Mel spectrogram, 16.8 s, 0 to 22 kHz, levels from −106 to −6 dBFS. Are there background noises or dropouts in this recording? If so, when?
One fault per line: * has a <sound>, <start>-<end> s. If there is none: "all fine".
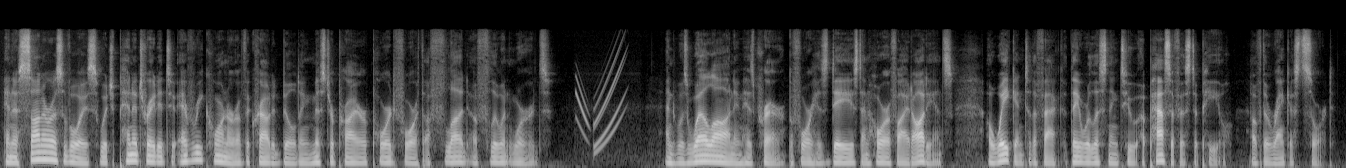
* has a chirp, 7.2-7.9 s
